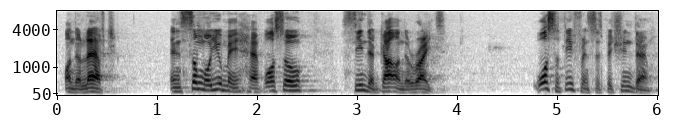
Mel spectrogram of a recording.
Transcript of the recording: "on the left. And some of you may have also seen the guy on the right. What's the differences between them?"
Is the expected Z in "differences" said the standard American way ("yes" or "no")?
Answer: no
